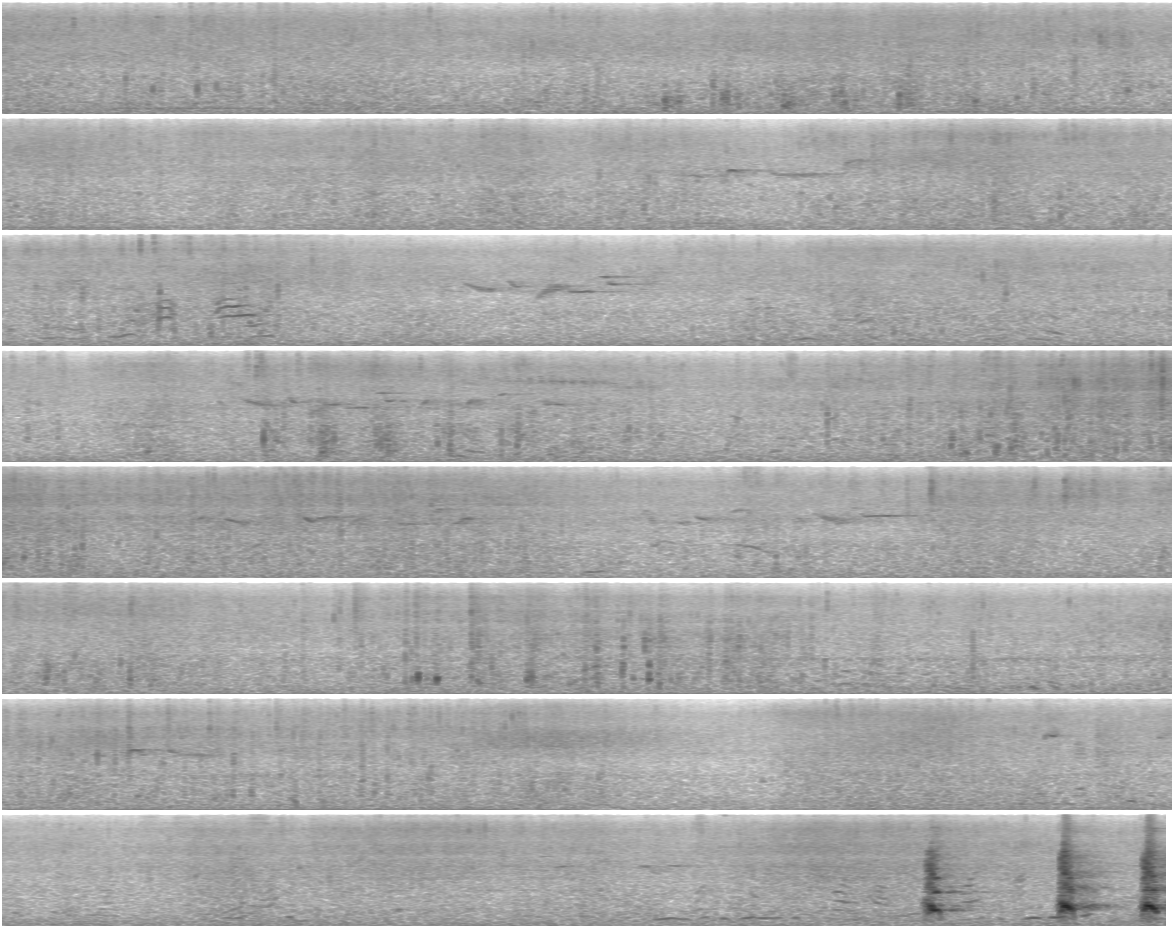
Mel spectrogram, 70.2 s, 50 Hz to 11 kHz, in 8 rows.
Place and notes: Am Molenkopf, Köln, Deutschland - walking the dog
In the Cranach Wäldchen near the shore of the Rhein, people talking, dog plays in the water, barking, wind in the trees.
Köln, Germany, 15 June 2000, 15:00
